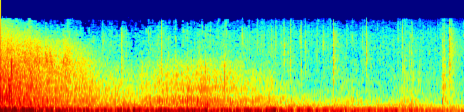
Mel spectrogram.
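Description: A Confringo fire spell explodes in Hogwarts Legacy, a loud booming burst with a deep rumbling low end that decays over several seconds, with faint crackles and scattered sharp hits trailing behind.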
